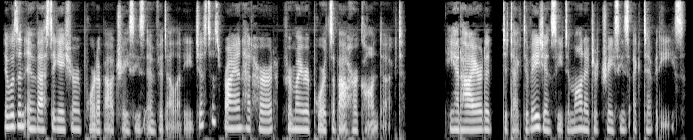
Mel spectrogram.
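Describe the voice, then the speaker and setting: A woman narrates a scripted first-person story. Her mid-pitched voice has a creaky edge. The recording is very dry, with no audible room. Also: a little mellow, no room sound.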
